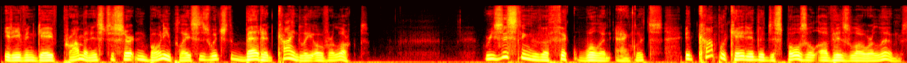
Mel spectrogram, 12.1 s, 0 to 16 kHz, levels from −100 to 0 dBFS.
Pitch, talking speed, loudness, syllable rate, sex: 135 Hz, 135 wpm, -17 LUFS, 4.8 syllables/s, male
